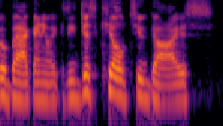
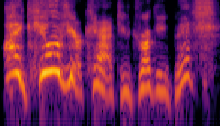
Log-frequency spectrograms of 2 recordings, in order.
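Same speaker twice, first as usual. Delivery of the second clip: harsh retort; 7 semitones higher, 5 dB louder than usual. Retold or imitated. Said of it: "He's like".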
